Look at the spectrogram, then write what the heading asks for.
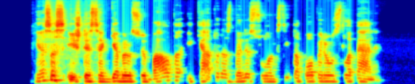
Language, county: Lithuanian, Klaipėda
